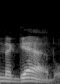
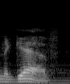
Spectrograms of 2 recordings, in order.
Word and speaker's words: Negev: And then there's this illustration here, like streams in the Negev, or sometimes it's pronounced Negev.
